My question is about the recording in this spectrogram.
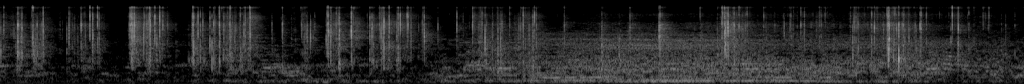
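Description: Candy bar wrappers crinkling and rustling as they are handled, in quick irregular crackles, with music and a voice underneath.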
